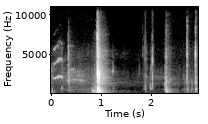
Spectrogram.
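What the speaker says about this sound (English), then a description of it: "Go ahead and close my door." A Jayco Eagle 284BHOK RV's entry door is pulled shut with one solid thunk, surrounded by a few softer clicks and knocks from the latch and nearby handling.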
